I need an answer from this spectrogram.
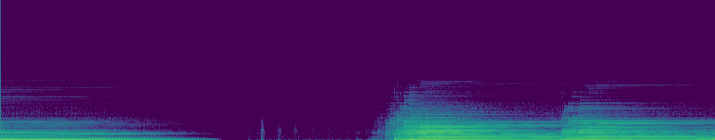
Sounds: music, echo

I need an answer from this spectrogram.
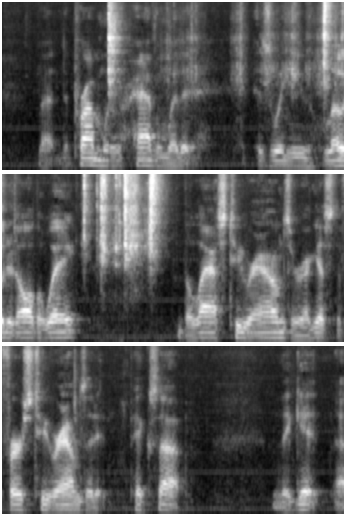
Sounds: speech, inside a small room

